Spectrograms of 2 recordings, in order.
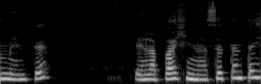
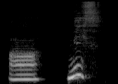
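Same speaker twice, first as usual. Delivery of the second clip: anís split as a, pause, NÍS; stress on last syllable; 3 dB quieter than usual. Shown as a demonstration. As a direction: land the weight on nís in anís. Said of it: "ahí está la tónica".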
